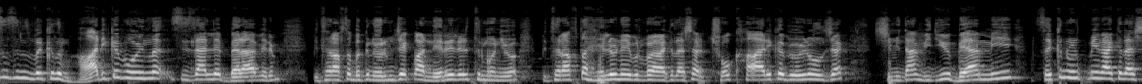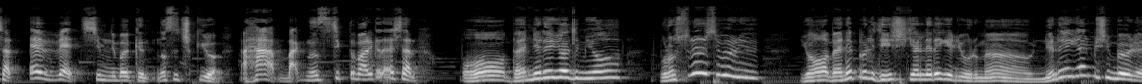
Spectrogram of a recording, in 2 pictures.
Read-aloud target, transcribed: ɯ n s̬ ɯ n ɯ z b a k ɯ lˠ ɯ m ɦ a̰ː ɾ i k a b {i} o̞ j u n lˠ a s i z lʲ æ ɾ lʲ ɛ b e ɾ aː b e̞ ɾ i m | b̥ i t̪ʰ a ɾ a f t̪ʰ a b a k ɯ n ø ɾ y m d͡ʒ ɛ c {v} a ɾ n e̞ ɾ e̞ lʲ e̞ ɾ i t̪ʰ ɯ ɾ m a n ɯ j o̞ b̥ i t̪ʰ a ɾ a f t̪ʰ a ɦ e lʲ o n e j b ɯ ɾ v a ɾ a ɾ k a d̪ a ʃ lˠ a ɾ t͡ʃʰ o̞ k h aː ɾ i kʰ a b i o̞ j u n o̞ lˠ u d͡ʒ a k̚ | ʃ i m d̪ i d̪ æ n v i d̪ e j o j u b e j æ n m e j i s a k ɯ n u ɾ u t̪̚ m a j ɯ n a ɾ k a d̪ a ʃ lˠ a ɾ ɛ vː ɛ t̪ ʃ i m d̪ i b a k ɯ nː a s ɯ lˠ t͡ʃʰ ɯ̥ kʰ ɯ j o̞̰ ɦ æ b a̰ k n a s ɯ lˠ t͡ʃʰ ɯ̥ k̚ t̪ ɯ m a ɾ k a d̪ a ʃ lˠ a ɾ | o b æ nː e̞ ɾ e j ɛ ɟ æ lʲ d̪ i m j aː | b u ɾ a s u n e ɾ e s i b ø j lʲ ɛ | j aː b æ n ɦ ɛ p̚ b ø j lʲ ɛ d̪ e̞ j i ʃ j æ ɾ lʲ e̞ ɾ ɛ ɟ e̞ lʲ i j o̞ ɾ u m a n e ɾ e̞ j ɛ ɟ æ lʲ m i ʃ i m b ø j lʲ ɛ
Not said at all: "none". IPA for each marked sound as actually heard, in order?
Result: i, v

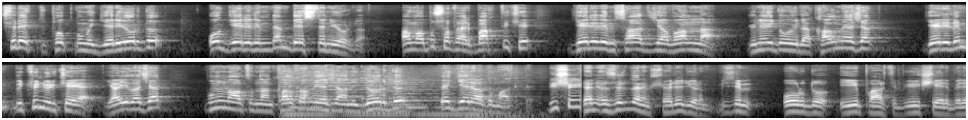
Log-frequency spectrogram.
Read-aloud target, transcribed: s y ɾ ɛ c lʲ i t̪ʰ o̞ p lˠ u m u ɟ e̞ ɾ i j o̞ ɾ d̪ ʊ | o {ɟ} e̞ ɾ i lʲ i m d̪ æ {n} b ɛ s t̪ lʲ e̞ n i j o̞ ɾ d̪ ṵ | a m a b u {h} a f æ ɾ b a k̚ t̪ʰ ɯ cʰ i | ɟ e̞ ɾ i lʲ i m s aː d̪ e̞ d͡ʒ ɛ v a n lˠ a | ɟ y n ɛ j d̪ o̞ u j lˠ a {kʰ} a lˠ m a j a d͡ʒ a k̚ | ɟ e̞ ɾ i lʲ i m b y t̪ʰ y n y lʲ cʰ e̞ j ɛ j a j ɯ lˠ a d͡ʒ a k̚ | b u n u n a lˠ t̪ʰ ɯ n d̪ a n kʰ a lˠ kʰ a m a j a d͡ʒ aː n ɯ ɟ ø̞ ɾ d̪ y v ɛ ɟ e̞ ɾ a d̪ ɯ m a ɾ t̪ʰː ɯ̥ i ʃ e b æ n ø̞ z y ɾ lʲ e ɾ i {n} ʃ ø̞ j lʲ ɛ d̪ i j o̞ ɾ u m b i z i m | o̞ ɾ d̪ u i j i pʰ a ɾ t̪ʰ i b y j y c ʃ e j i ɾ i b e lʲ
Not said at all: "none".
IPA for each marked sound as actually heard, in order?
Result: ɟ, n, s, kʰ, m

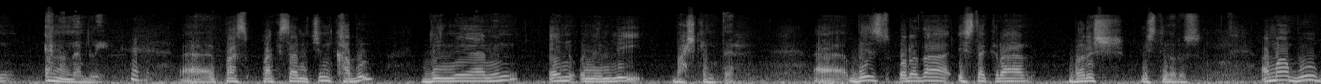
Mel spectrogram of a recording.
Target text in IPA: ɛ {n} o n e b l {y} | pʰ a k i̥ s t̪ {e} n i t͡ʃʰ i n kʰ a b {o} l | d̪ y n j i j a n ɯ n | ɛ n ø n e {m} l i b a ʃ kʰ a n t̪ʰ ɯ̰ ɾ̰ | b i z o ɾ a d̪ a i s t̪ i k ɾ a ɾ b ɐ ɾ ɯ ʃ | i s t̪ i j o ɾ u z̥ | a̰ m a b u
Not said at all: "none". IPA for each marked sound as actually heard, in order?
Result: n, i, a, u, m

